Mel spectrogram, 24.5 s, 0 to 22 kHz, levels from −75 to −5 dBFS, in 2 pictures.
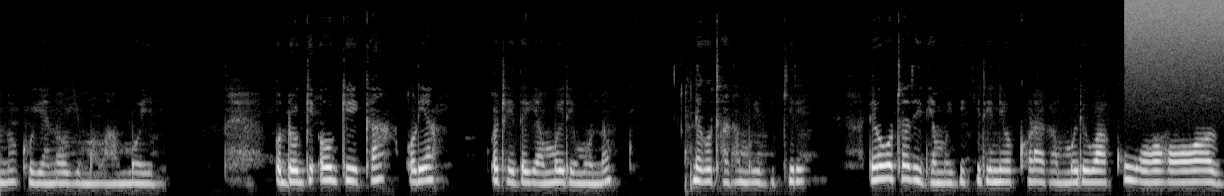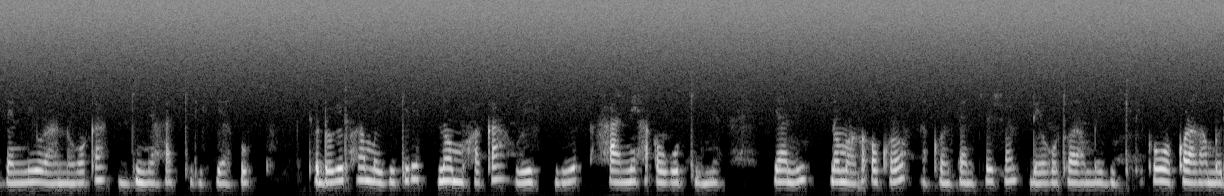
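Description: From 11.25 s to the end, the speech drops to low bit depth with noise shaping. At about 4 bits, the rounding error gets pushed upward in frequency, leaving a steady, thin hiss that climbs toward the top of the band and sits roughly as loud as the speech.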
